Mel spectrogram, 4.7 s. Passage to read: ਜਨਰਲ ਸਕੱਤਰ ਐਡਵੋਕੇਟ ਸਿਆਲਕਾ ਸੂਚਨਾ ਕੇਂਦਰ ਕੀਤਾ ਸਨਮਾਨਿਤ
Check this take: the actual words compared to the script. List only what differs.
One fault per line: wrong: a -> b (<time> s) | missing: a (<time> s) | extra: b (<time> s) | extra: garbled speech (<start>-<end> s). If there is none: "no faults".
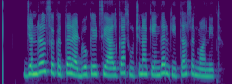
no faults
